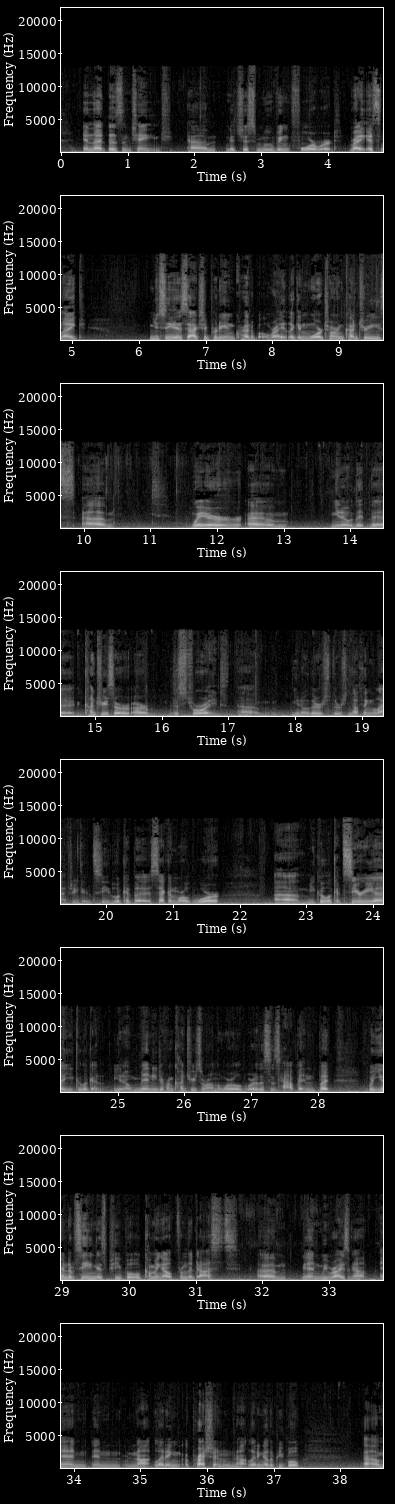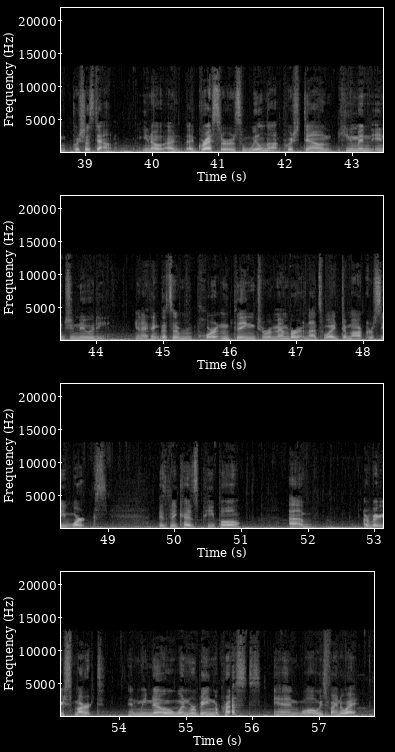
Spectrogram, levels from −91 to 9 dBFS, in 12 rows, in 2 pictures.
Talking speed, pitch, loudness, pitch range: 150 wpm, 105 Hz, -32 LUFS, 95-115 Hz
